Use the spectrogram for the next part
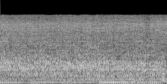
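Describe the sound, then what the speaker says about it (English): A tire bead is broken off its rim at a Ford tire service shop in Beaverton, Oregon, giving a loud, steady hissing rush, much like escaping air, that holds constant throughout with no clear separate pops. "That's the sound of the bead being broken."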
